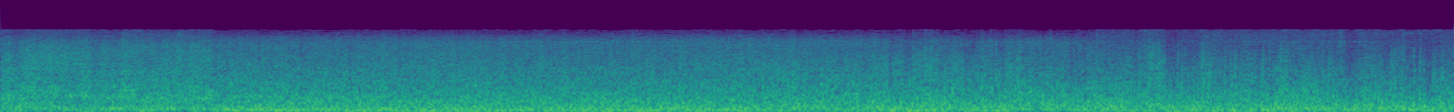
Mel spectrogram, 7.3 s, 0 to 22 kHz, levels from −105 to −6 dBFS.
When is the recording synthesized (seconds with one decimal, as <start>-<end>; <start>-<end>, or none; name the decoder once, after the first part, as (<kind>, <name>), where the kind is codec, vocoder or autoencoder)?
0.0-1.0 (codec, SNAC)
